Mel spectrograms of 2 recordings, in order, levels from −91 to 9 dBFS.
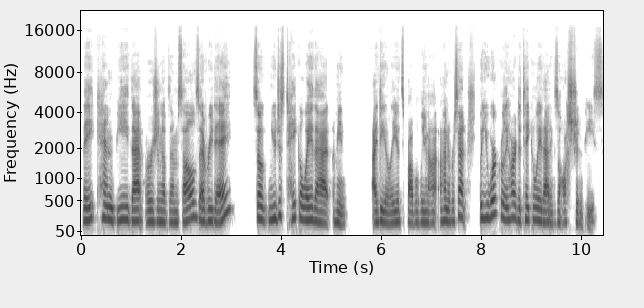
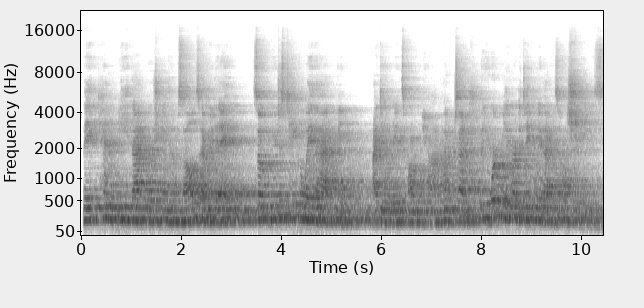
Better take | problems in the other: first | room echo; strong; dies away in 3 s // off-mic speech; far

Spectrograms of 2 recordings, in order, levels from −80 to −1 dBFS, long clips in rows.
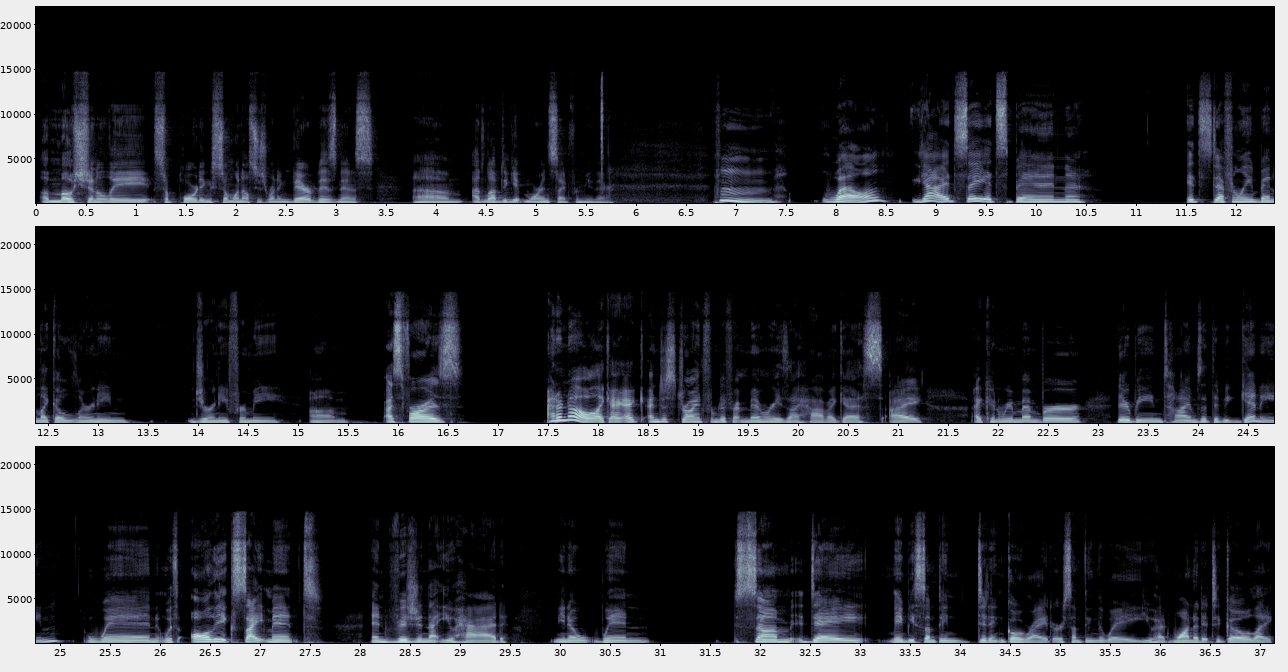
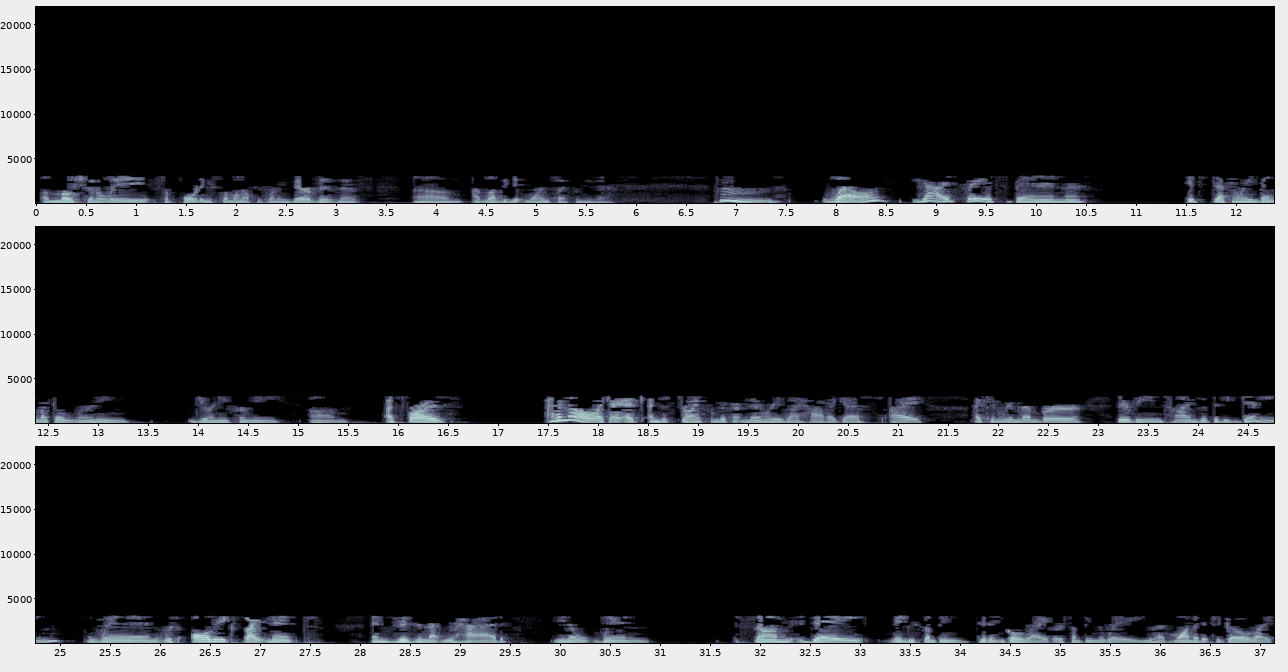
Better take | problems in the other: first | garbled, watery; badly; nothing above 3 kHz

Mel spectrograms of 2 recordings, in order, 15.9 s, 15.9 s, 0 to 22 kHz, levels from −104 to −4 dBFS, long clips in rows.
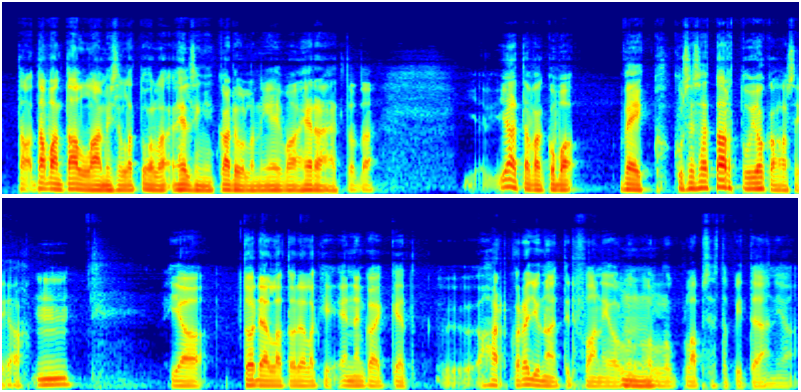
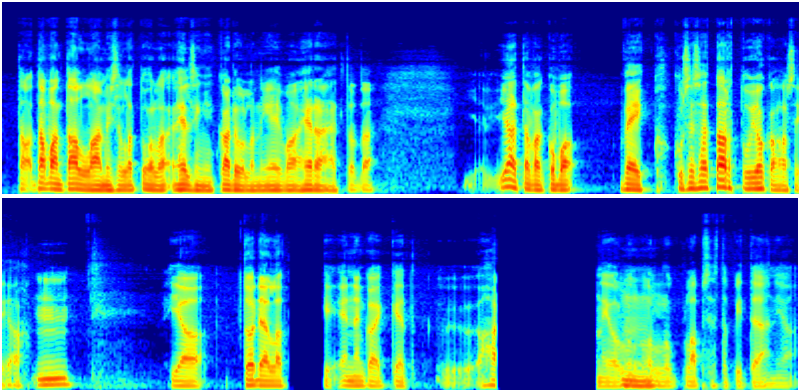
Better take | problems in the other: first | audio cutting out; at 11 s and at 13 s for 1 s

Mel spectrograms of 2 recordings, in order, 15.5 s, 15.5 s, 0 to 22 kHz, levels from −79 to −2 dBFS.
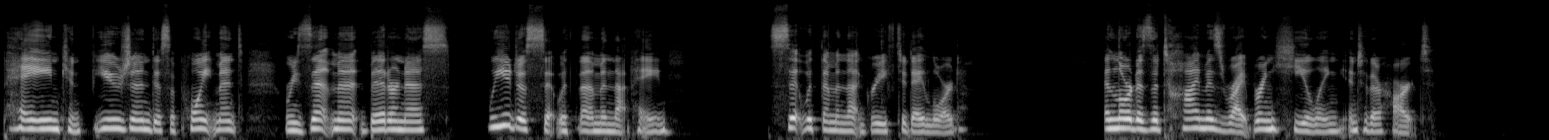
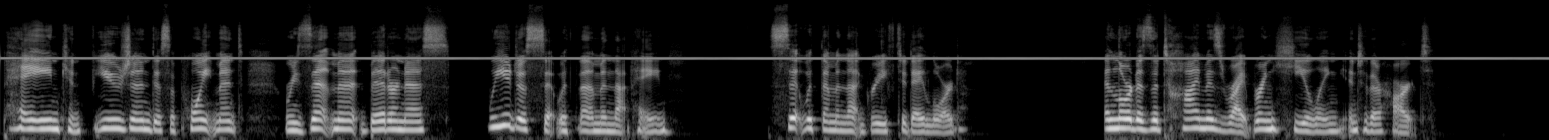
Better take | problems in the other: first | high-pitched whine; loud; throughout; 4.5 kHz, 9 dB below the speech

